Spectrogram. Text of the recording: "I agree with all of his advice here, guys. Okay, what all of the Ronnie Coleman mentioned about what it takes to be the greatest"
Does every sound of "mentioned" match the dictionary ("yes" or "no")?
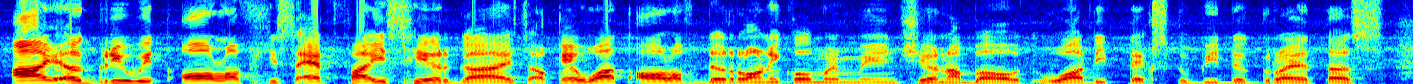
no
